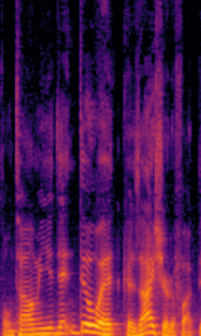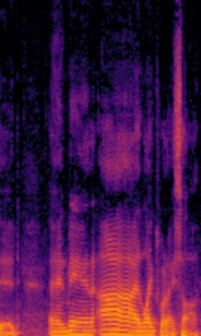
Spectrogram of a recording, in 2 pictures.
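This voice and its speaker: Mellow, rambling middle-aged male show host. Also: fairly high pitch, a little slow. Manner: rambling, animated storyteller with frequent swearing. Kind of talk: casual chat, storytelling.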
